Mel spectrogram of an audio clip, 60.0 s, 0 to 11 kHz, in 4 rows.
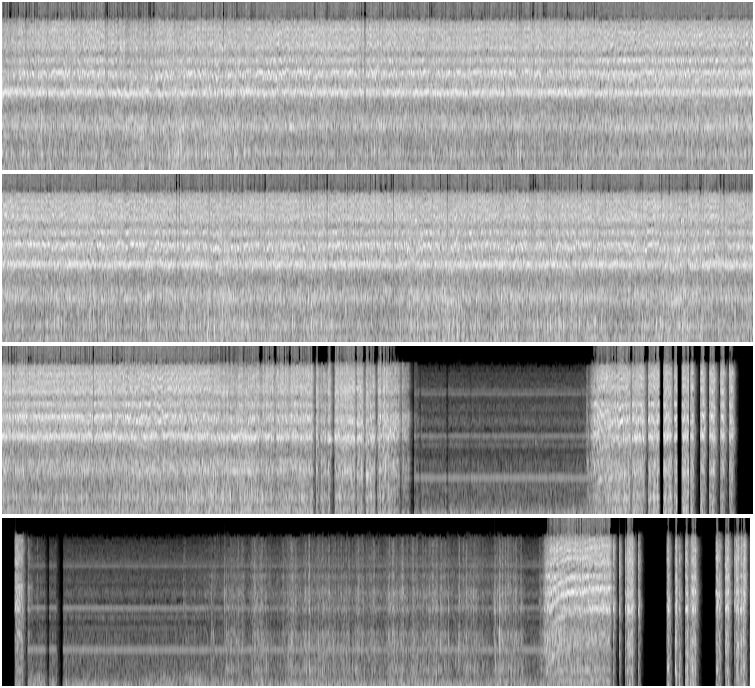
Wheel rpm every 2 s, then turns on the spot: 230, 220, 230, 230, 240, 230, 220, 220, 230, 230, 230, 230, 230, 230, 230, 230, 220, 230, 210, 10, 20, 210, 150, 0, 0, 20, 20, 40, 210, 230.
50-54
